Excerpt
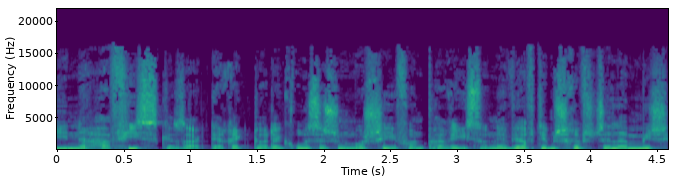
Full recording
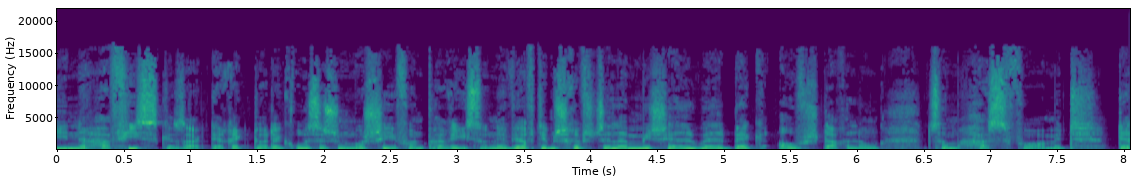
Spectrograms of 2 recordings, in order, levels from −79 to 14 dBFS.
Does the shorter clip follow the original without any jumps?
yes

